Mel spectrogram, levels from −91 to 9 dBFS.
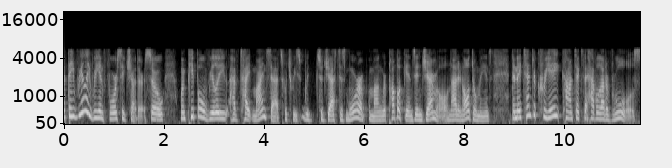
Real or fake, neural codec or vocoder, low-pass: fake; vocoder, 22.05 kHz, 80 mel bands, WaveNeXt; 5.4 kHz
